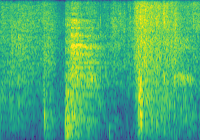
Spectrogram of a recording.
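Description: Rustling of a grocery bag and packaging as items are pulled out, with two louder bursts about half a second and a second and a half in.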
